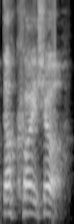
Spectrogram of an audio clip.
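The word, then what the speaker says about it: どっこいしょ: The two words are dokoisho and soran. Yes, that Dokoisho. Close enough. It's one word though. Dokoisho.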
